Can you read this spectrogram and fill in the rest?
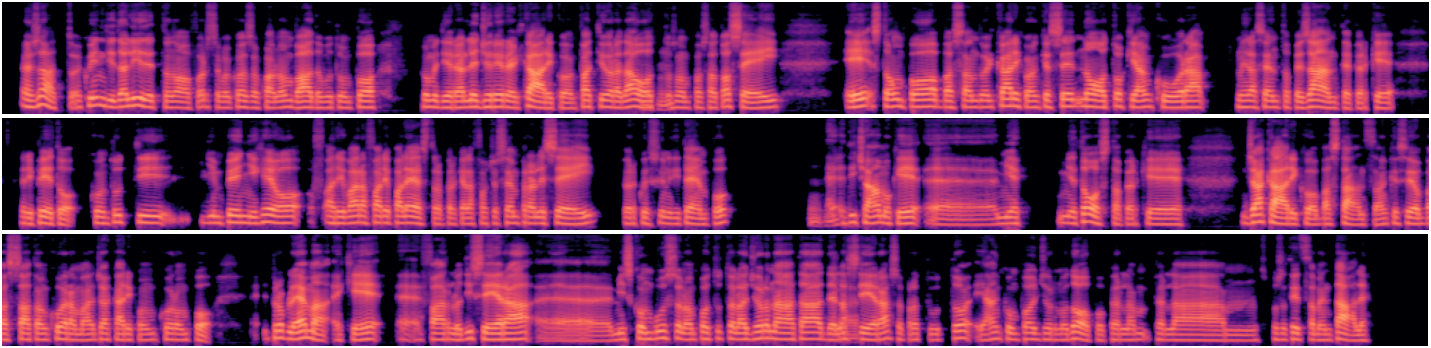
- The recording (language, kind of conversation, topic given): Italian, advice, Come posso gestire un carico di lavoro eccessivo e troppe responsabilità senza sentirmi sopraffatto?
- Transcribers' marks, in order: none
